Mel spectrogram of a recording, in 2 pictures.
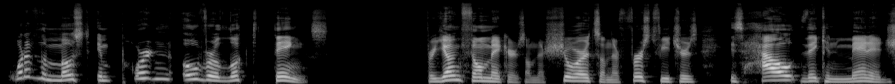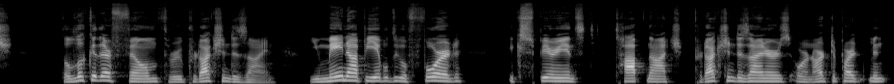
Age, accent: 30-49, American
